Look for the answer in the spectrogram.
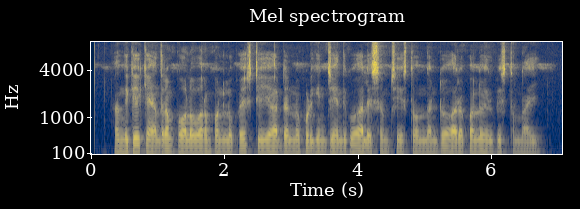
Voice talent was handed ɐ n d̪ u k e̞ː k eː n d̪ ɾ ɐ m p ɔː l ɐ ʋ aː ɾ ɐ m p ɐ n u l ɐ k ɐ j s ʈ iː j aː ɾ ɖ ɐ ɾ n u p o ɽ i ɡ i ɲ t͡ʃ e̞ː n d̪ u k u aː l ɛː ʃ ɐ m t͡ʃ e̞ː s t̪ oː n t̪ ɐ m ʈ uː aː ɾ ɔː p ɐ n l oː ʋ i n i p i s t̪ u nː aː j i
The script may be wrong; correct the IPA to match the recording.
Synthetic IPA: ɐ n d̪ u k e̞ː k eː n d̪ ɾ ɐ m p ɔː l ɐ ʋ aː ɾ ɐ m p ɐ n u l ɐ p ɐ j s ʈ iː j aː ɾ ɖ ɐ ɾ n u p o ɽ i ɡ i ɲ t͡ʃ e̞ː n d̪ u k u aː l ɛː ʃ ɐ m t͡ʃ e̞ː s t̪ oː n d̪ ɐ ɳ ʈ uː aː ɾ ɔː p ɐ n l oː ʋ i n i p i s t̪ u nː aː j i

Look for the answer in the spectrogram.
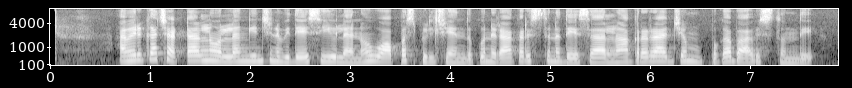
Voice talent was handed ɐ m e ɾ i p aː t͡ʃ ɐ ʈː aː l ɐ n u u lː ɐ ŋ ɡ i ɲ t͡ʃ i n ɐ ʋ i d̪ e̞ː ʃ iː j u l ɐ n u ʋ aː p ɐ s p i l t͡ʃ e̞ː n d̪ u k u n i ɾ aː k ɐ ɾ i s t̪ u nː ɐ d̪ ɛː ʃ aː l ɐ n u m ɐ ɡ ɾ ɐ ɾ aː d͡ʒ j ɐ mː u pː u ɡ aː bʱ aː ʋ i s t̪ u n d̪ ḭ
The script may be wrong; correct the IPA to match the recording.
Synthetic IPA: ɐ m e ɾ i k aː t͡ʃ ɐ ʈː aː l ɐ n u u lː ɐ ŋ ɡ i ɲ t͡ʃ i n ɐ ʋ i d̪ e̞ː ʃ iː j u l ɐ n u ʋ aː p ɐ s p i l t͡ʃ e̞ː n d̪ u k u n i ɾ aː k ɐ ɾ i s t̪ u nː ɐ d̪ ɛː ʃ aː l ɐ n u ɐ ɡ ɾ ɐ ɾ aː d͡ʒ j ɐ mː u pː u ɡ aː bʱ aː ʋ i s t̪ u n d̪ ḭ

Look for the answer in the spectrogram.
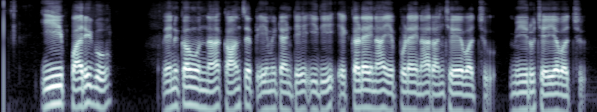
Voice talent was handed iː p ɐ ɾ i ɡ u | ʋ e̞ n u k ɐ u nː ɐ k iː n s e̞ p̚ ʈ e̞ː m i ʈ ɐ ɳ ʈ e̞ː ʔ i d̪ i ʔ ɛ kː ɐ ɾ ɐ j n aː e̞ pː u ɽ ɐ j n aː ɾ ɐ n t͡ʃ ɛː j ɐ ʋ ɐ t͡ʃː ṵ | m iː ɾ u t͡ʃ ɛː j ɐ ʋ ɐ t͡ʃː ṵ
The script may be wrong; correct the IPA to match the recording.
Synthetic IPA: iː p ɐ ɾ i ɡ u | ʋ e̞ n u k ɐ u nː ɐ k aː n s e̞ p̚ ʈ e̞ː m i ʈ ɐ ɳ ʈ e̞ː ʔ i d̪ i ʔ ɛ kː ɐ ɽ ɐ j n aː e̞ pː u ɽ ɐ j n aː ɾ ɐ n t͡ʃ ɛː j ɐ ʋ ɐ t͡ʃː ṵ | m iː ɾ u t͡ʃ ɛː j ɐ ʋ ɐ t͡ʃː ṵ

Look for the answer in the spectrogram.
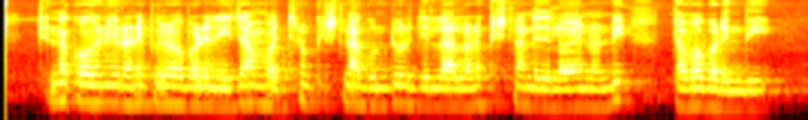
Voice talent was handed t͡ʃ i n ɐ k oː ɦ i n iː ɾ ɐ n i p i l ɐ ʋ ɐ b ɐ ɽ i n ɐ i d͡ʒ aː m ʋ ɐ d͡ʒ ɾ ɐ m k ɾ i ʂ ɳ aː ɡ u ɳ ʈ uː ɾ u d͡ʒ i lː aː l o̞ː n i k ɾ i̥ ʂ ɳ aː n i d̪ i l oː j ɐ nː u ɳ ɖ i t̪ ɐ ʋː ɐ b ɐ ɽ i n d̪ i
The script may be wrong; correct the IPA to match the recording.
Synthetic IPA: t͡ʃ i nː ɐ k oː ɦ i n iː ɾ ɐ n i p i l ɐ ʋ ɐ b ɐ ɽ i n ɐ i d͡ʒ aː m ʋ ɐ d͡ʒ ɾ ɐ m k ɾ i ʂ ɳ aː ɡ u ɳ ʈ uː ɾ u d͡ʒ i lː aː l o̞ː n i k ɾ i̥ ʂ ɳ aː n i d̪ i l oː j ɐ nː u ɳ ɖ i t̪ ɐ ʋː ɐ b ɐ ɽ i n d̪ i

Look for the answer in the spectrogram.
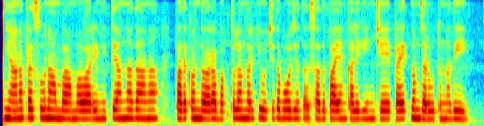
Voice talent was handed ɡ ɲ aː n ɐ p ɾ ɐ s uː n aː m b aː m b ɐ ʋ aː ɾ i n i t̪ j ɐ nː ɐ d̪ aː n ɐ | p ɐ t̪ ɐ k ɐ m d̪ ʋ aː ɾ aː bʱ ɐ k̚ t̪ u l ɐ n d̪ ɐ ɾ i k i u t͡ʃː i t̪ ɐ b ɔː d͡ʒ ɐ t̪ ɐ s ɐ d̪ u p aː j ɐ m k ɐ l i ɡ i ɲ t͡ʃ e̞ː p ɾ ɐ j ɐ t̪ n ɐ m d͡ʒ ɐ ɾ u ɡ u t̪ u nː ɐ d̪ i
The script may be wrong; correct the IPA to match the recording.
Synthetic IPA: ɡ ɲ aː n ɐ p ɾ ɐ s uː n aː m b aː m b ɐ ʋ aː ɾ i n i t̪ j ɐ nː ɐ d̪ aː n ɐ | p ɐ d̪ ɐ k ɐ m d̪ ʋ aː ɾ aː bʱ ɐ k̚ t̪ u l ɐ n d̪ ɐ ɾ i k i u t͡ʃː i t̪ ɐ b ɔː d͡ʒ ɐ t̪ ɐ s ɐ d̪ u p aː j ɐ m k ɐ l i ɡ i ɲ t͡ʃ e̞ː p ɾ ɐ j ɐ t̪ n ɐ m d͡ʒ ɐ ɾ u ɡ u t̪ u nː ɐ d̪ i

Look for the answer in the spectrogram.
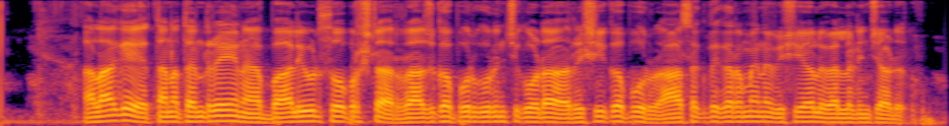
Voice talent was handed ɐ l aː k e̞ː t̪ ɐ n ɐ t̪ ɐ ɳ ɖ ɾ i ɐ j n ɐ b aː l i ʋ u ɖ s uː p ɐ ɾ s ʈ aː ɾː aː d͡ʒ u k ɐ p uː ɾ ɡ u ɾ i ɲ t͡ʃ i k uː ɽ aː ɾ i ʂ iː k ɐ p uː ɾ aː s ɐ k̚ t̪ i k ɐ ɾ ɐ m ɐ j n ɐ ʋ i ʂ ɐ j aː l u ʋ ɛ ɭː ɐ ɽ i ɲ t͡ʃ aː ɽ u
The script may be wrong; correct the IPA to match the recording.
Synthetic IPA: ɐ l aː ɡ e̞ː t̪ ɐ n ɐ t̪ ɐ ɳ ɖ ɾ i ɐ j n ɐ b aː l i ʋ u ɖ s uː p ɐ ɾ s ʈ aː ɾː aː d͡ʒ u k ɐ p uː ɾ ɡ u ɾ i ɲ t͡ʃ i k uː ɽ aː ɾ i ʂ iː k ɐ p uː ɾ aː s ɐ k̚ t̪ i k ɐ ɾ ɐ m ɐ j n ɐ ʋ i ʂ ɐ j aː l u ʋ ɛ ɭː ɐ ɽ i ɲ t͡ʃ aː ɽ u

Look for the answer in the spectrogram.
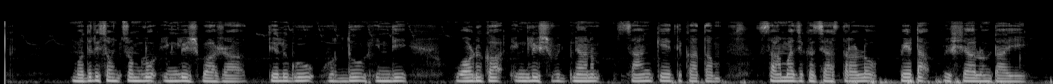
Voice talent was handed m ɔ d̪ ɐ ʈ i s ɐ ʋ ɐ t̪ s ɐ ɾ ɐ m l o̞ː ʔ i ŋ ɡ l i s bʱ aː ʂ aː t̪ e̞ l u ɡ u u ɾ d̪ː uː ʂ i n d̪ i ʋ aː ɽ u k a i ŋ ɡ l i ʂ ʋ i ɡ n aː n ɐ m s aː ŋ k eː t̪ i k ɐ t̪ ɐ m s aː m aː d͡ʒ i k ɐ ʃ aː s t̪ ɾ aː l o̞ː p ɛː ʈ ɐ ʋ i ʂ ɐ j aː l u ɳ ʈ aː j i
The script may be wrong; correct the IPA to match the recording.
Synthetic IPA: m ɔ d̪ ɐ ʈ i s ɐ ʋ ɐ t̪ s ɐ ɾ ɐ m l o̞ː ʔ i ŋ ɡ l i ʂ bʱ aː ʂ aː t̪ e̞ l u ɡ u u ɾ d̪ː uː h i n d̪ i ʋ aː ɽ u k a i ŋ ɡ l i ʂ ʋ i ɡ n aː n ɐ m s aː ŋ k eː t̪ i k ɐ t̪ ɐ m s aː m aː d͡ʒ i k ɐ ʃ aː s t̪ ɾ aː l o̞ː p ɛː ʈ ɐ ʋ i ʂ ɐ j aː l u ɳ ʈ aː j i

